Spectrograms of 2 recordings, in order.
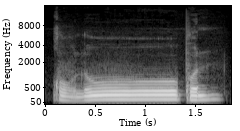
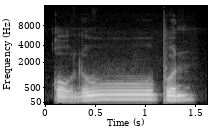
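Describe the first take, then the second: No difference in how they are said.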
